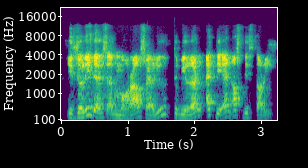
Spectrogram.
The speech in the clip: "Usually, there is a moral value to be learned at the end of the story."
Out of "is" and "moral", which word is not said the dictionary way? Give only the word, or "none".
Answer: is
